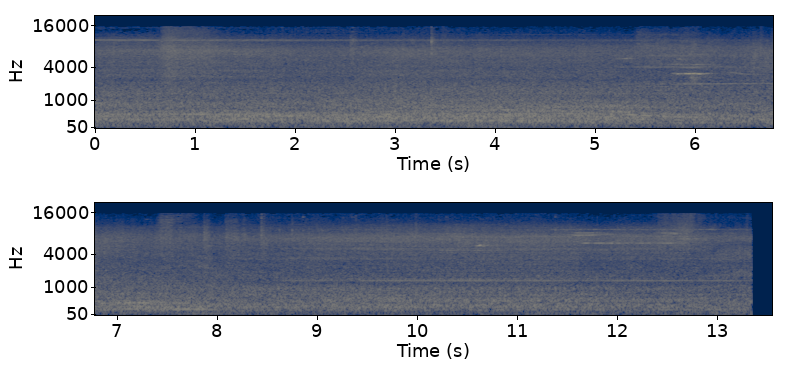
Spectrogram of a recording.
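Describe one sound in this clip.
Traffic hums steadily on a busy street outdoors.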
